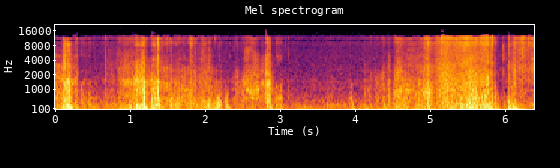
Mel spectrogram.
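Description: Several short, faint scratchy rustles of embroidery thread being drawn through quilted fabric and fingers handling the cloth, with a soft bump about a second in.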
